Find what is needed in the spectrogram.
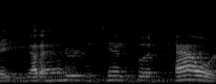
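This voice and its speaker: With an American accent, a man speaks in a flat monotone at a fairly slow pace, with audible room echo and noticeable background noise. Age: 70s. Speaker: resident speaking at public comment. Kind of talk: public comment at council meeting. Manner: agitated.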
